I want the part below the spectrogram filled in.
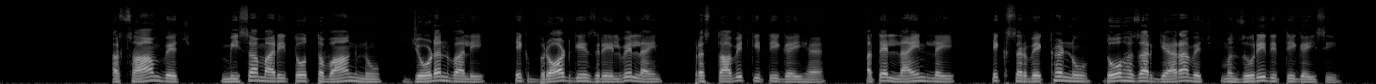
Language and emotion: Punjabi, neutral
